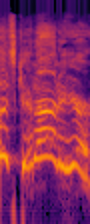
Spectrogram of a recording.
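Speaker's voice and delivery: voice up two octaves.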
